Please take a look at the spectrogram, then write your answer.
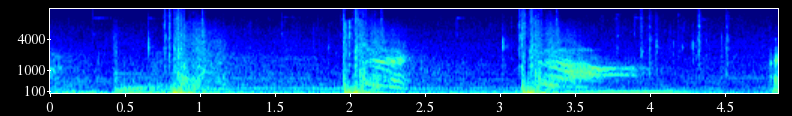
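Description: Three spaced gunshots ring out in The Last of Us, each a sharp crack with a short echoing tail, fairly faint against quiet ambience.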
